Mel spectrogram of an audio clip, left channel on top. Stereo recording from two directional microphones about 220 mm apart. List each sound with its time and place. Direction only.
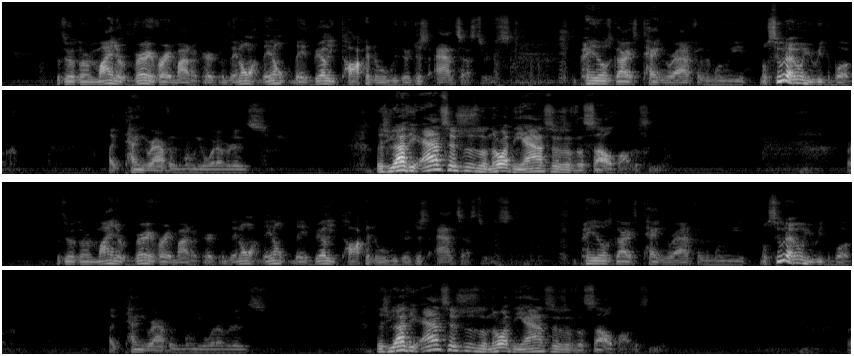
0.5 s speech: 15° left (ahead or behind)
12.0 s speech: 15° left (ahead or behind)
